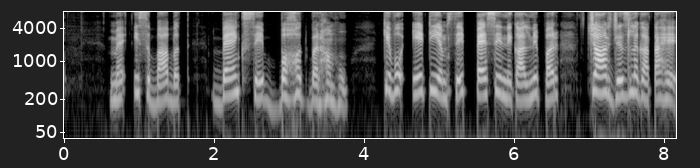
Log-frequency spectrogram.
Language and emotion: Urdu, angry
